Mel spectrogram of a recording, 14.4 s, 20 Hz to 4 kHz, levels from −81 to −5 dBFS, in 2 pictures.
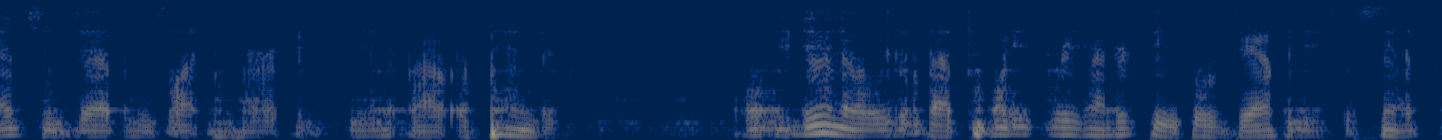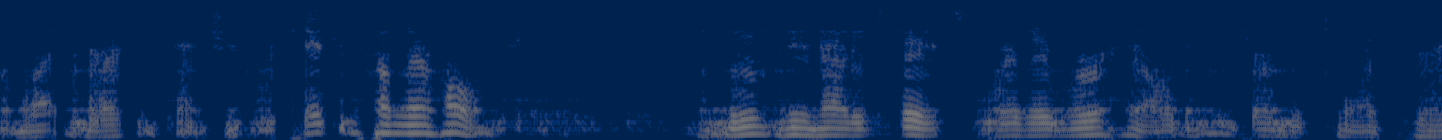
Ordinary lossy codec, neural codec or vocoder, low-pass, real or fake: MP3, 32 kbps; codec, 24 kHz, 1 kbps, SNAC; 3.6 kHz; fake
